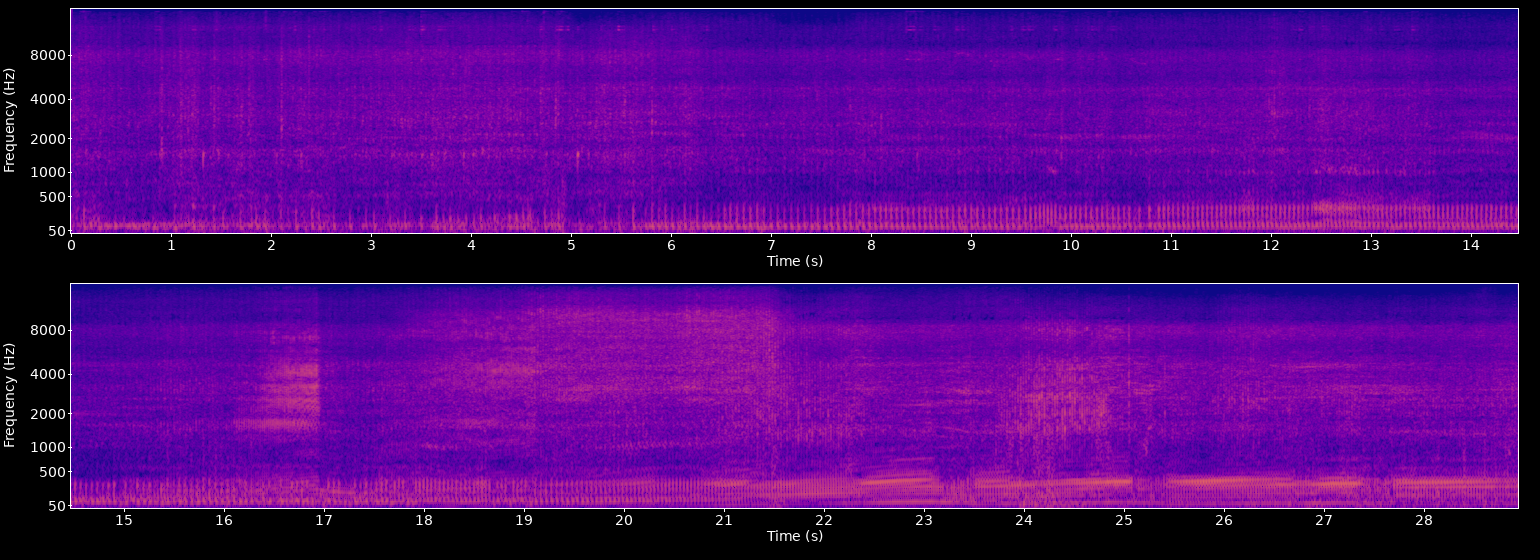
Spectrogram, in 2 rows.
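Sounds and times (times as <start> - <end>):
motorcycle engine running: 0.0 - 28.9.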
